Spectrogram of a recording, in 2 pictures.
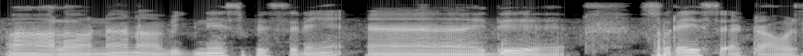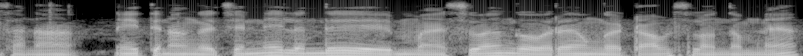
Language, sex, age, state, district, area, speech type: Tamil, male, 18-30, Tamil Nadu, Sivaganga, rural, spontaneous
